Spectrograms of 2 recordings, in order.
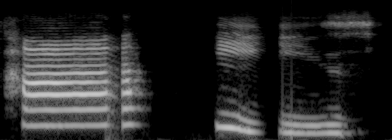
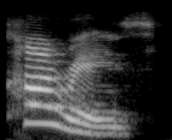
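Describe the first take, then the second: First: The two words are said separately, unlinked. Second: The R links smoothly into the next word. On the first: The speaker calls it wrong. "instead of pronouncing the word as car is" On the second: The speaker calls it right. "I'm supposed to go carries"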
